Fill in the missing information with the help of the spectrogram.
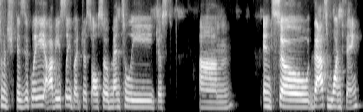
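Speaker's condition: No condition

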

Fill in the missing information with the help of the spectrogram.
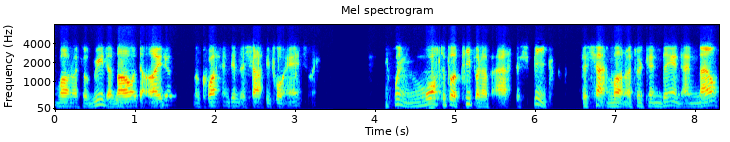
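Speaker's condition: Deafness; born deaf, cochlear implant, relies on lip reading and visual media

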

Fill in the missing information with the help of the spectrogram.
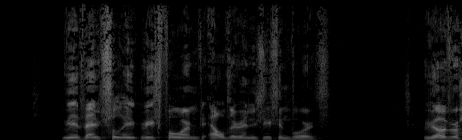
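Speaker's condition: Tongue cancer, jaw reconstruction, osteonecrosis of jaw after radiation; jaw transplant in Miami

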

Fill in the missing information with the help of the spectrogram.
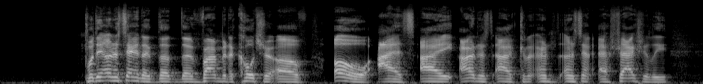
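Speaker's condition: No condition

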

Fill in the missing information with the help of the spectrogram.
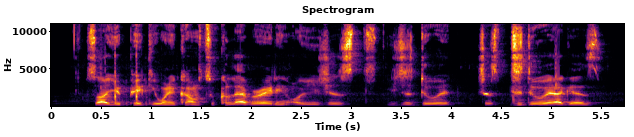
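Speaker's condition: No condition

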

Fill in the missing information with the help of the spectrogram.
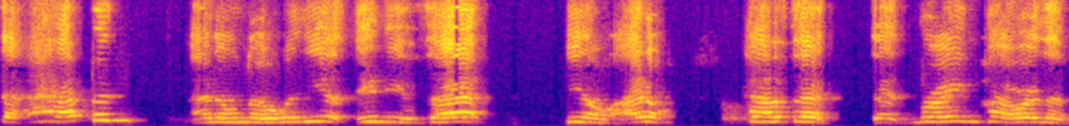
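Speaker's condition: Cerebral palsy; from birth

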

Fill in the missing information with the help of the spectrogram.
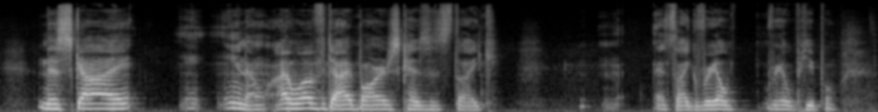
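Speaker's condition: Cerebral palsy; spastic quadriplegic, all four limbs impaired, oxygen lack at birth, motor brain area damaged, diagnosed age 3

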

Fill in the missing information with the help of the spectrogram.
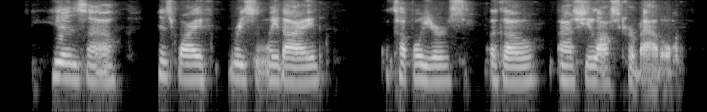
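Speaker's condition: Cleft lip and palate; one or two surgeries a year

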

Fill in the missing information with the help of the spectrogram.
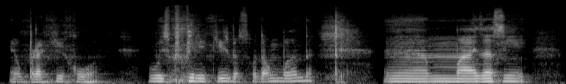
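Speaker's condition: Cerebral palsy, mild; wheelchair user

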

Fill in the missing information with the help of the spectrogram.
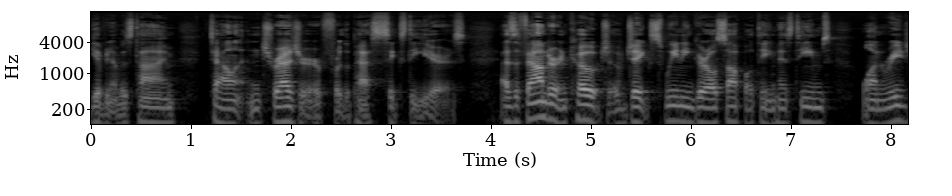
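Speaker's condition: No condition

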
